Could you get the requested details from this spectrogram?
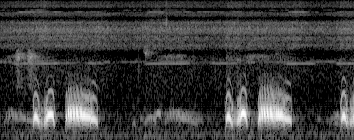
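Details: Wild spotted dove answering a decoy bird, the two showing off, teasing and luring. Mellow phrases of two bouncing notes and a long, level coo repeat about every three seconds, with quiet soft coos between them.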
